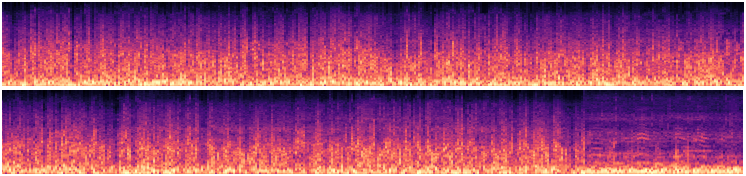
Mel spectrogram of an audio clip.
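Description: Wind buffets loudly against a moving motorcycle rider.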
